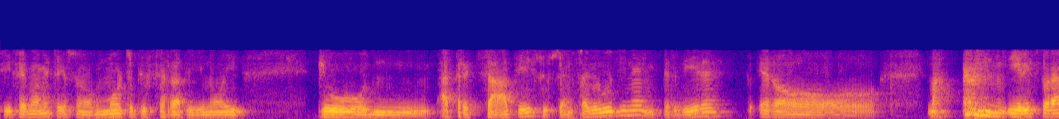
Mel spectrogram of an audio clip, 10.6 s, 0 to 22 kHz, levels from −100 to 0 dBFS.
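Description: Throughout, the speech carries the buzzy, gravelly roughness of the GSM full-rate codec, consistent with its 13 kbps coding. A vocal-tract model driven by evenly spaced pulses, keeping only every third excitation sample, produces this grain, and nothing passes above 4 kHz. Unlike plain band-limiting, the roughness sits inside the voice itself.

From 5.68 to 5.85 s, GSM bit errors break the voice into squawks, pops and gargling, a span that fits about eight 20 ms frames. Corrupted filter, pitch and gain values distort the spectrum and level frame by frame, so unlike a clean dropout the sound turns garbled rather than silent.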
